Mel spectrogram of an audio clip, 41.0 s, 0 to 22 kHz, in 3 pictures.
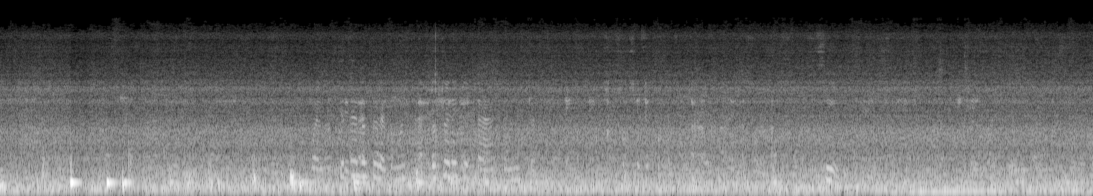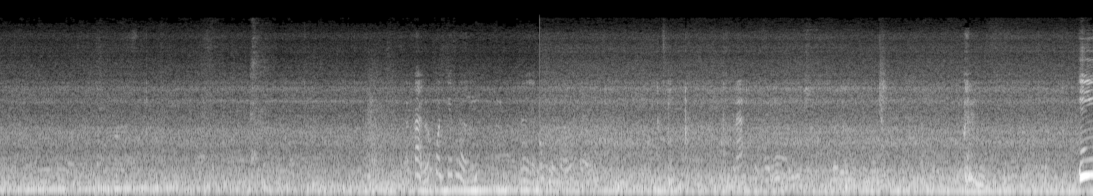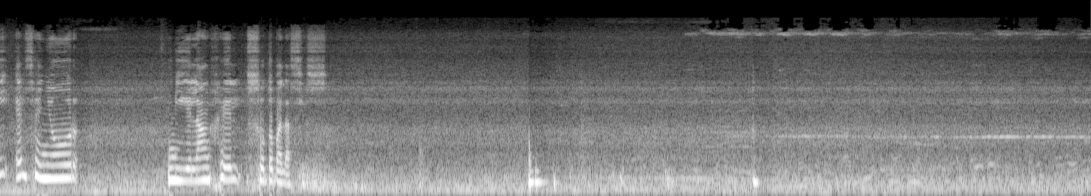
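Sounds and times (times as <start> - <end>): steady low rumble: 0.0 - 36.9
faint murmured voices: 0.9 - 27.2, 34.0 - 40.9
small knocks: 33.9 - 34.4.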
